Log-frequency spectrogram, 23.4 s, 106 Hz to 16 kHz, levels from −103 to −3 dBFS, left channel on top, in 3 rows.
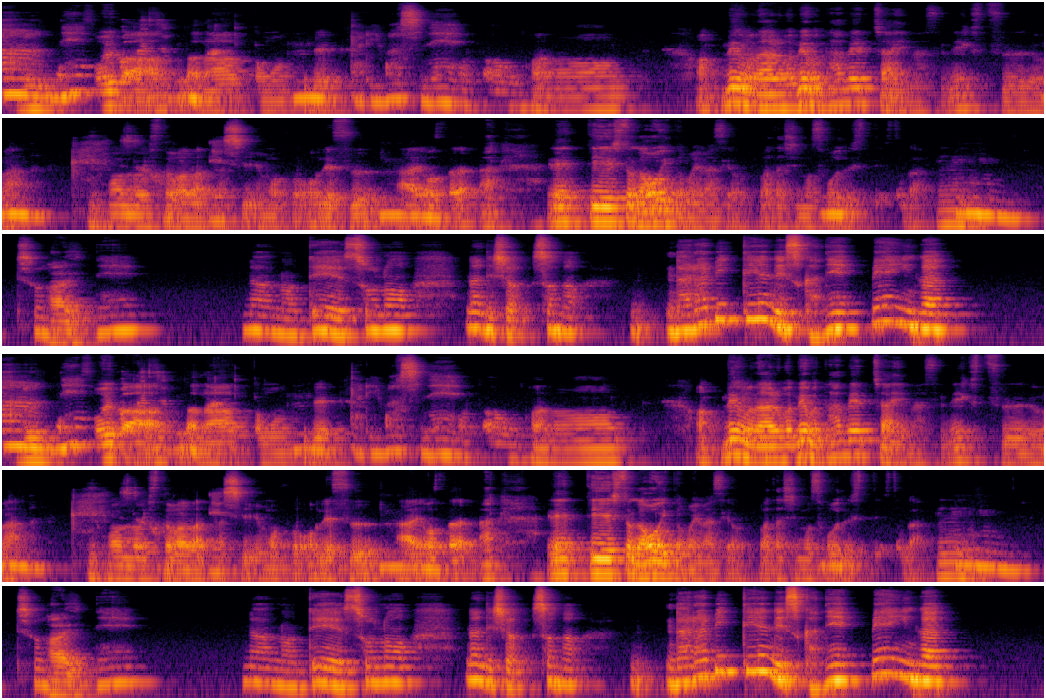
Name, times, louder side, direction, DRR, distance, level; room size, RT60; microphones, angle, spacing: voice 1, 0.0-0.7 1.3-1.5 2.2-3.4 7.8-8.5 9.4-9.6 10.6-11.1 14.0-14.2 15.0-15.5 15.8-16.0 16.3-16.6 17.4-19.9 20.4-22.7, equal, 15° right, 5 dB, 0.4 m, -30 dB
voice 2, 0.7-2.5 3.4-4.6 5.2-7.2 7.5-7.9 8.5-9.3 9.6-14.2 14.5-15.2 16.0-16.2, right 3 dB, 55° right, 4 dB, 0.7 m, -32 dB
2.5 x 2.4 x 3.7 m, 0.40 s
head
